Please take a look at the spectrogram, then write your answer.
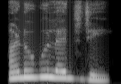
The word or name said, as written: ಅಡುಗೂಲಜ್ಜಿ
